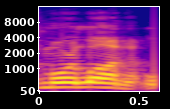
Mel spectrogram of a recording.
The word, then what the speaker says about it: Morlun: And he said, it's pronounced Morlun, like in Gun.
